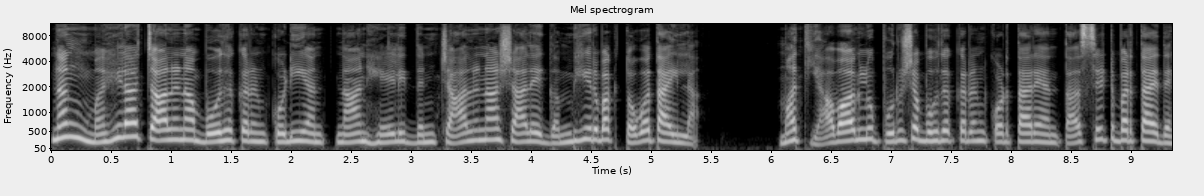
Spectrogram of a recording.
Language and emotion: Kannada, angry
